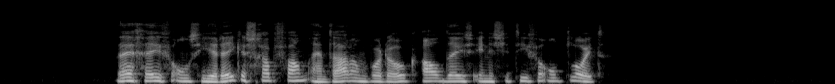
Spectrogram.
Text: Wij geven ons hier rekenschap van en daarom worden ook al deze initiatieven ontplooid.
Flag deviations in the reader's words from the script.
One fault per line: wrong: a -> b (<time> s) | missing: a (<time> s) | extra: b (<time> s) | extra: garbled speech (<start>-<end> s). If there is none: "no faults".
no faults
